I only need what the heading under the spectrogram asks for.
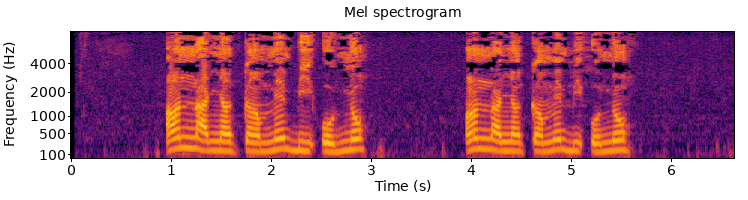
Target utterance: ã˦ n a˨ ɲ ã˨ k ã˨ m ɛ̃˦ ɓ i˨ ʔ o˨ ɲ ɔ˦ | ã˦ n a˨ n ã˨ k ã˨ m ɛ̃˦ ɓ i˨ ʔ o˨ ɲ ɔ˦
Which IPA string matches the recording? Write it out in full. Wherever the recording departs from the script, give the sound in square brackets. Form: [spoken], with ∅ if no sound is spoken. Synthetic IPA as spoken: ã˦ n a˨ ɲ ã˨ k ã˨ m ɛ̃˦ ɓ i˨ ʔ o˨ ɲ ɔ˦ | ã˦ n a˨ [ɲ] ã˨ k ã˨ m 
